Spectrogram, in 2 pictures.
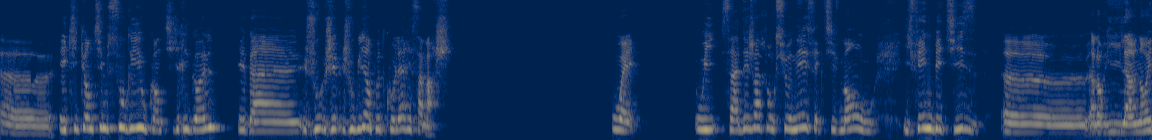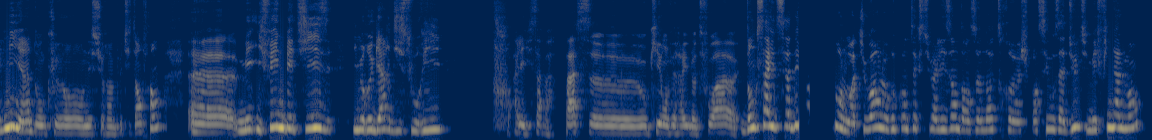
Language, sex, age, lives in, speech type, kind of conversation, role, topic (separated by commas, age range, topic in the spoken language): French, female, 35-39, France, conversation, unstructured, none, Comment un sourire peut-il changer l’ambiance d’une dispute ?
